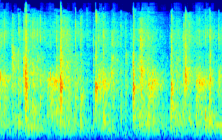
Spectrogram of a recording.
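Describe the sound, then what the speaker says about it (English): Staff members at an all-staff meeting clap in scattered, uneven bursts, close and fairly loud, with distinct individual hand claps rather than a full dense ovation. "Give yourselves a round of applause."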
